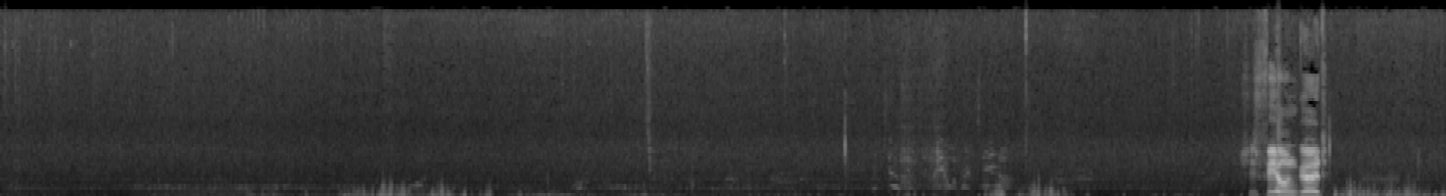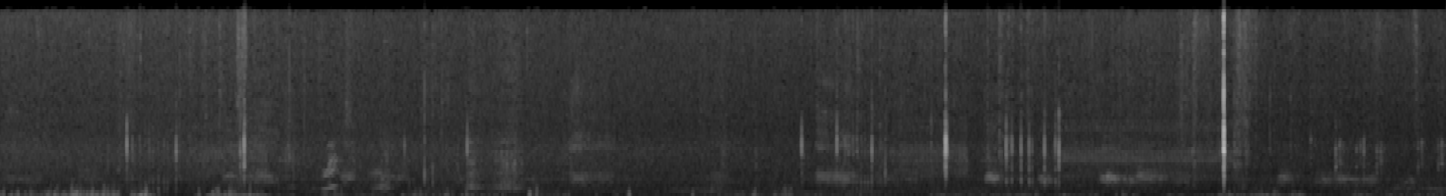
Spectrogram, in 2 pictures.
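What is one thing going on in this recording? Hooves thud softly on dirt and grass as horses walk and trot.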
